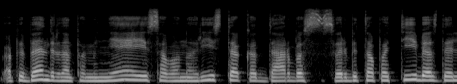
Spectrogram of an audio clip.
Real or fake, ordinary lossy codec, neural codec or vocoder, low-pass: fake; MP3, 96 kbps; vocoder, 48 kHz, 128 mel bands, Vocos; 14.4 kHz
